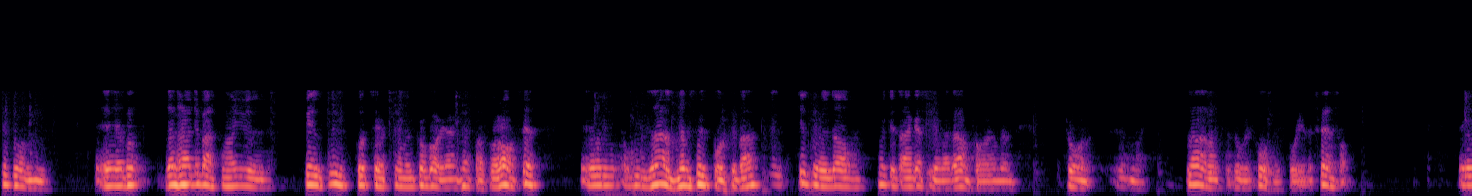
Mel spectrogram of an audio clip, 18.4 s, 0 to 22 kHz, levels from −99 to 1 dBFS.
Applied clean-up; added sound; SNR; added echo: neural mask model DeepFilterNet 3.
